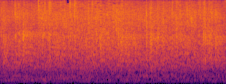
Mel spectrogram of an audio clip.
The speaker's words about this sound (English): I want to salute you for coming out in this inclement weather. You ought to give yourself a hand clap for just getting here.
